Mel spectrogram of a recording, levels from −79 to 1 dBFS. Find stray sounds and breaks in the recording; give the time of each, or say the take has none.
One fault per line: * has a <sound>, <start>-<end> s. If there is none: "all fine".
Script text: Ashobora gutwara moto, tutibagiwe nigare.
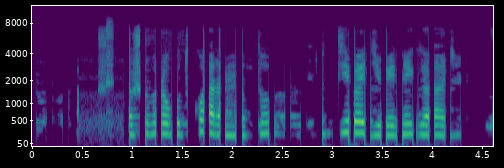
* has a laugh, 0.7-0.8 s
